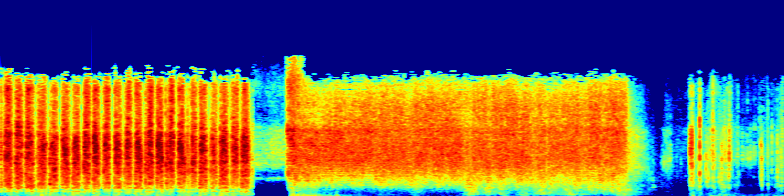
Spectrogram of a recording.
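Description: Close, loud sanding roughs up a damaged car dashboard surface before filler. It starts with fast rhythmic back-and-forth strokes, breaks off briefly, then turns to a continuous harsh scrub that fades out with a few final scuffs.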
